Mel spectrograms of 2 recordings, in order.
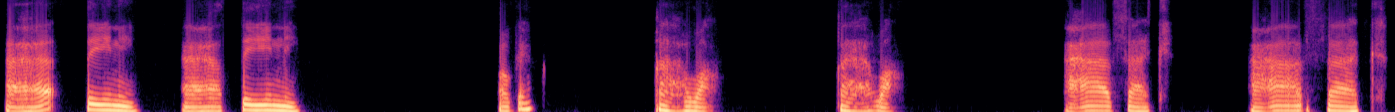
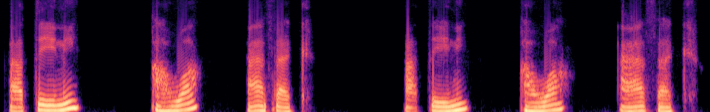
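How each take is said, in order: First: Each word slow and separate, with pauses; slow repetition. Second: The words run together quickly; fast. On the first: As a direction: say each word slowly twice. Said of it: "I will repeat it slowly and then fast". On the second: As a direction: rattle the phrase off fast. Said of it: "So fast". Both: Shown as a demonstration.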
